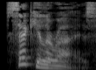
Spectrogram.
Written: secularize

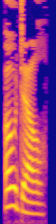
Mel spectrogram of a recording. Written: odelle

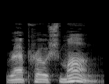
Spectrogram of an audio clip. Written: rapprochement

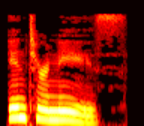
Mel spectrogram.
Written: internees

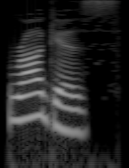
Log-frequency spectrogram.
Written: ragas

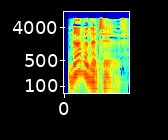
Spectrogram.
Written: nominative

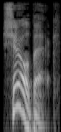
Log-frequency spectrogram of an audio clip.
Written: shellback

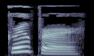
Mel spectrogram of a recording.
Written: grouperer

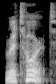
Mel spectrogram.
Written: retort

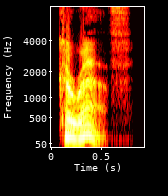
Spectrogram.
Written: carafe

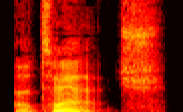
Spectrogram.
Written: attach

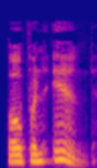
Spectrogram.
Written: open-end

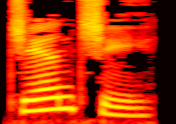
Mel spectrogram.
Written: Jancsi

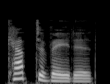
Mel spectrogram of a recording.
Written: captivated

